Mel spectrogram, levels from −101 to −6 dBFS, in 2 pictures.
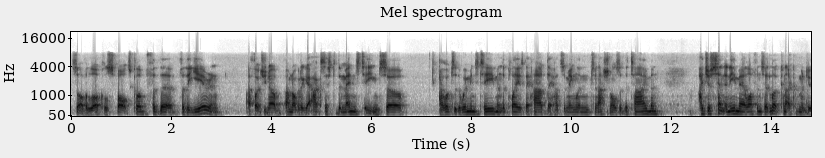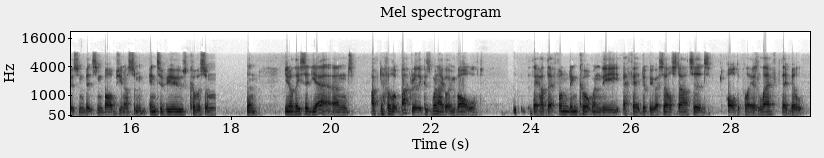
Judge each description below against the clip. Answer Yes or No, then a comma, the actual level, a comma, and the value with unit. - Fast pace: Yes, fast, 210 wpm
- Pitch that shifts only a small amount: Yes, narrow, 2.2 semitones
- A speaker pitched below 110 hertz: No, low, 115 Hz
